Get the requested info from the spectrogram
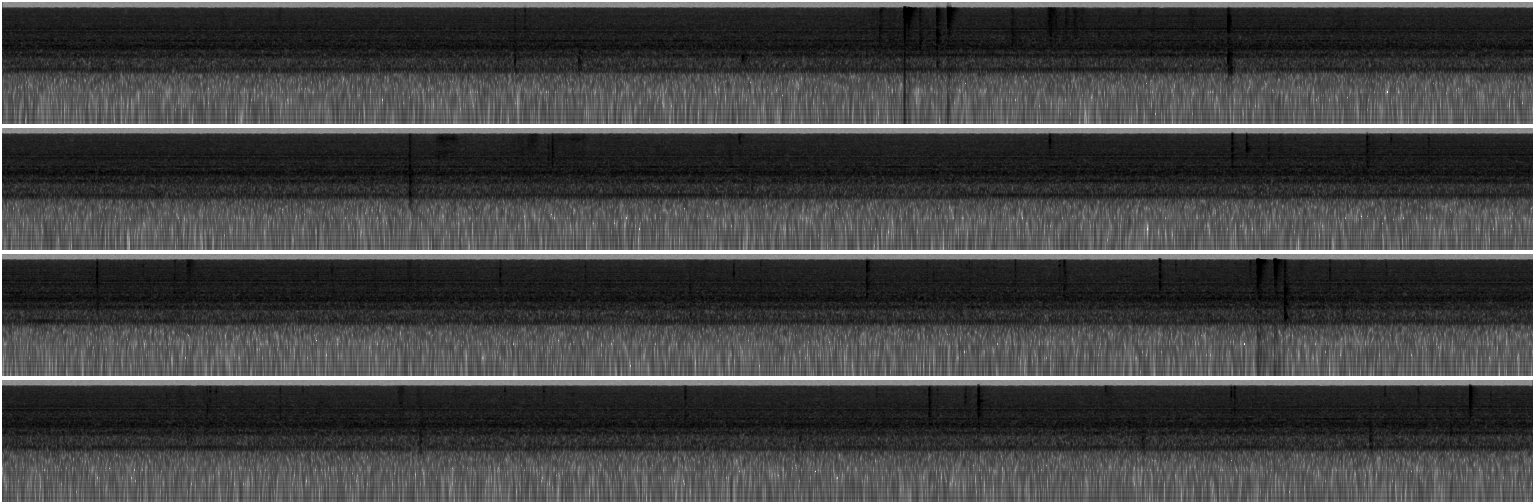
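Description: Steady background hiss with faint whining tones, broken by a few light clicks and knocks, the sharpest about four and a half and twenty-one and a half seconds in. The clicks and knocks come from hands working a timing belt onto the engine's pulleys.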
